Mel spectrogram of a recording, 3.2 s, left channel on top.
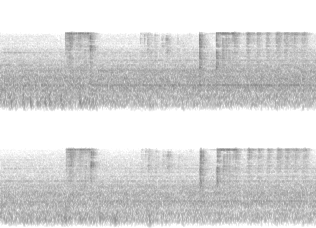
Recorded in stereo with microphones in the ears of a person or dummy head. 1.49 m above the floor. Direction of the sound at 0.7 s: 60° left (ahead or behind).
